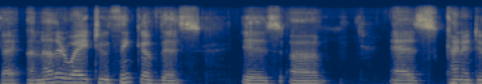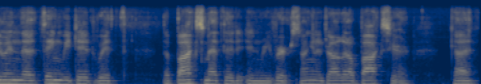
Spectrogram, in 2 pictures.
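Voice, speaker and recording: Guy teaching math slow, gravelly voice, kinda chatty and jokey w the class. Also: medium pitch, fairly even intonation. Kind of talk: recorded math lesson.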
